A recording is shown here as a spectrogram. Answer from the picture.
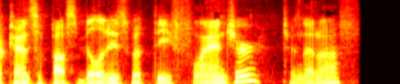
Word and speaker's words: flanger: Turn off chorus and turn on the flanger. It really is pronounced flanger, folks. Some people call it flanger, but it is flanger.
